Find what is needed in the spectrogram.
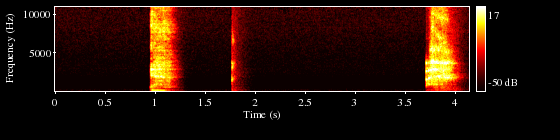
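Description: A person coughs briefly about a second in, with a shorter second sound just before two seconds, then a louder burst of voice near the end. The gaps between them are dead silent.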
